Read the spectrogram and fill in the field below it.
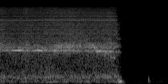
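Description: A thin, steady whistling tone from a person's nose while eating rides on a rush of breathy air for about a second, fairly loud, then cuts off abruptly into near silence.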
